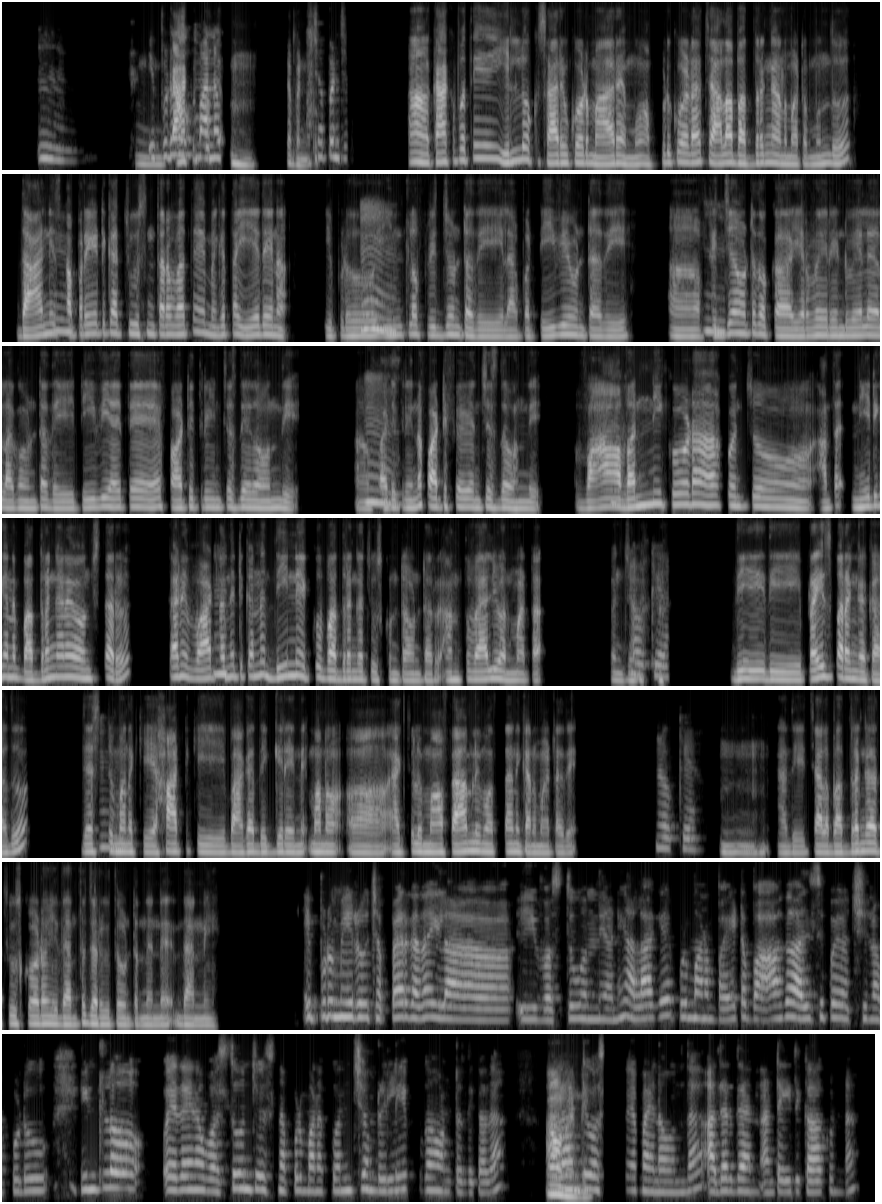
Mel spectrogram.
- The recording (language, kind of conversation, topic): Telugu, podcast, ఇంట్లో మీకు అత్యంత విలువైన వస్తువు ఏది, ఎందుకు?
- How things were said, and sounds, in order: other background noise; in English: "సపరేట్‌గా"; in English: "ఫ్రిడ్జ్"; in English: "ఫ్రిడ్జ్"; in English: "ఫార్టీ త్రీ ఇంచెస్"; in English: "ఫార్టీ త్రీనో, ఫార్టీ ఫైవో"; in English: "నిట్‌గానే"; in English: "వాల్యూ"; giggle; in English: "ప్రైజ్"; in English: "జస్ట్"; in English: "హార్ట్‌కి"; in English: "యాక్చువల్"; in English: "ఫ్యామిలీ"; in English: "రిలీఫ్‌గా"; in English: "అదర్ దెన్"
